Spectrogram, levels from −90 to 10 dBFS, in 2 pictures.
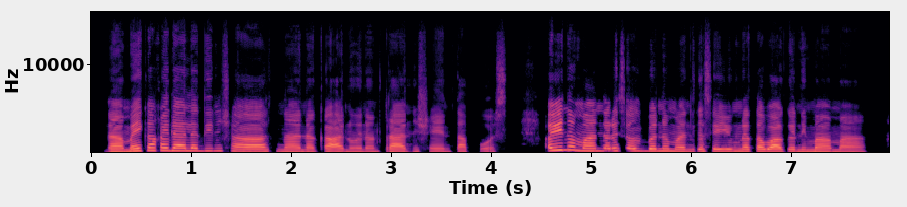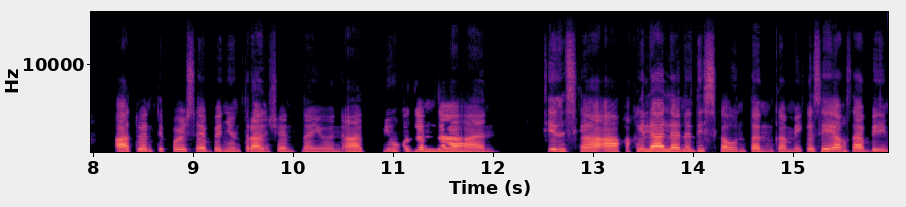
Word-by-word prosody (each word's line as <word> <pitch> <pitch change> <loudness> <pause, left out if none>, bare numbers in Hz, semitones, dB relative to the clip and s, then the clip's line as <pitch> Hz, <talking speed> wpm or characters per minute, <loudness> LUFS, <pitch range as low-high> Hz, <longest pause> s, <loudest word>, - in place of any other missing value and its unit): na 205 0 +3
may 265 +5 +3
kakilala 320 -2 +3
din 290 +1 -8
siya 230 -3 +3
na 220 -1 -3
nag-aano 205 -1 0
ng 200 0 -9
transient 200 -3 -3
tapos 185 0 -9 0.4
ayun 365 +4 +6
naman 300 -8 +1
na-resolve 285 -2 -3
ba 270 - +2
naman 245 -4 -2
kasi 240 +1 -3
yung 235 - -7
natawagan 230 -2 +2
ni - - -5
mama, 195 -4 -2 0.5
ah, 195 +1 +6
24/7 235 -2 -3
yung 220 0 -9
transient 205 0 -1
na 205 - -4
yun 190 -1 -9
at 200 -1 +2 0.2
yung 235 0 -6
kagandahan, 205 -5 +2 0.5
since 235 0 -1
nga, 220 -2 +5
ah, - - 0
kakilala, 235 +2 +5
na-discount-an 230 -4 -3
kami 205 -3 -5
kasi 250 +1 +1
ang 235 +2 +3
sabi 220 -2 -1
225 Hz, 145 wpm, -24 LUFS, 205-245 Hz, 0.5 s, ayun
